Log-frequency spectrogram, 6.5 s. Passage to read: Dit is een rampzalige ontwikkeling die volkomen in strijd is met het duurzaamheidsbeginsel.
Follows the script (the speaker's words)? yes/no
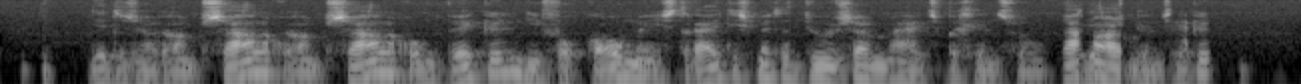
no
